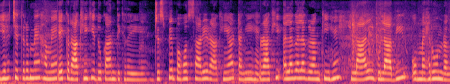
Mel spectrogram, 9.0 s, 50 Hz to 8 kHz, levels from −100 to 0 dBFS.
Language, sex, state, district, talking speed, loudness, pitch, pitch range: Hindi, female, Chhattisgarh, Bilaspur, 195 wpm, -19 LUFS, 245 Hz, 230-260 Hz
